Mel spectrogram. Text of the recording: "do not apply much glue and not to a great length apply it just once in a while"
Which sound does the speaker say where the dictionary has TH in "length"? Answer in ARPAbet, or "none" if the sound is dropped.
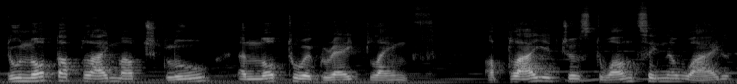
TH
